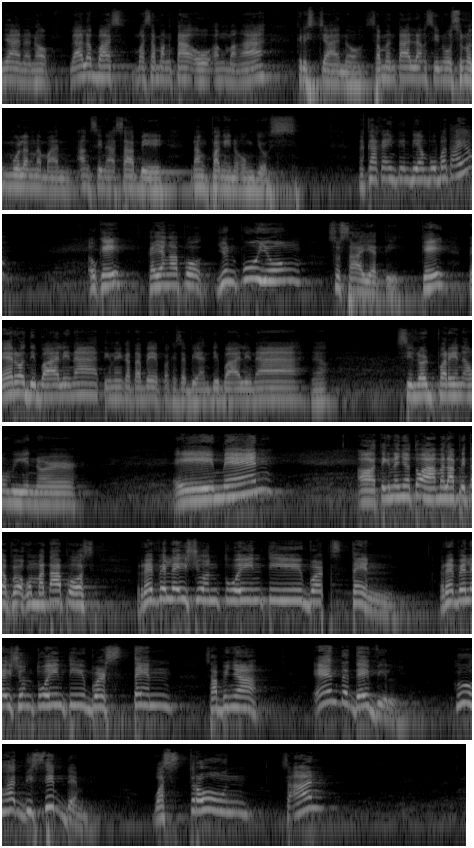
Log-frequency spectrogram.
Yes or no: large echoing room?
yes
